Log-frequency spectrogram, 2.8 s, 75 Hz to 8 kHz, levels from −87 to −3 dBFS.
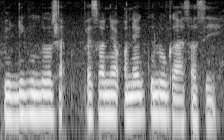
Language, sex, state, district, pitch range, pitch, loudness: Bengali, female, Assam, Hailakandi, 155-170 Hz, 170 Hz, -13 LUFS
